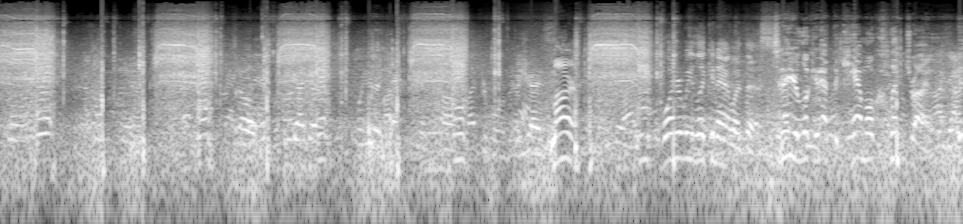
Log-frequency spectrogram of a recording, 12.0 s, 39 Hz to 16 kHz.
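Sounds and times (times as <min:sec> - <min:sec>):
cordless drill whirring: 0:00.0 - 0:04.4, 0:05.0 - 0:06.0, 0:07.2 - 0:08.4
crowd chatter: 0:00.0 - 0:12.0.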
